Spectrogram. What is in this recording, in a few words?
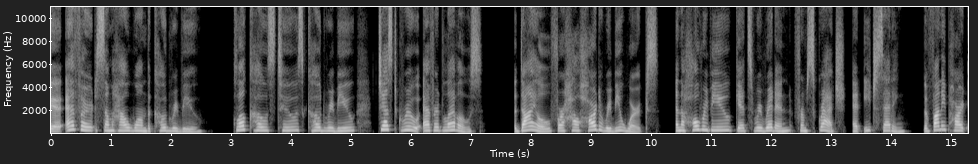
audiobook en; code review effort levels low effort wins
